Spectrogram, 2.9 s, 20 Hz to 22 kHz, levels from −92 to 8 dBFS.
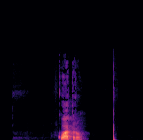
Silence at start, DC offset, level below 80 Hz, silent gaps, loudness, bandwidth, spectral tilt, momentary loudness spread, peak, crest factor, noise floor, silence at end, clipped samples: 1.2 s; under 0.1%; -60 dBFS; none; -21 LUFS; 13 kHz; -7 dB/octave; 23 LU; -4 dBFS; 24 dB; -88 dBFS; 1.25 s; under 0.1%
